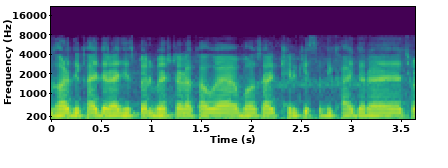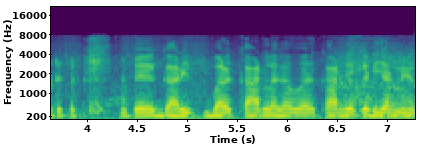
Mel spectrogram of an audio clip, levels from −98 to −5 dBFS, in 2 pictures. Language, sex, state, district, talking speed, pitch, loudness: Hindi, male, Haryana, Charkhi Dadri, 255 wpm, 110 Hz, -16 LUFS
